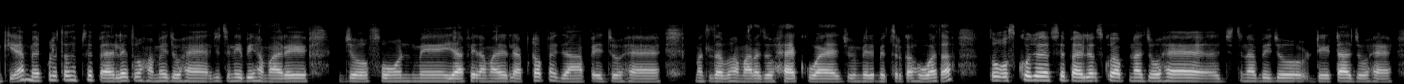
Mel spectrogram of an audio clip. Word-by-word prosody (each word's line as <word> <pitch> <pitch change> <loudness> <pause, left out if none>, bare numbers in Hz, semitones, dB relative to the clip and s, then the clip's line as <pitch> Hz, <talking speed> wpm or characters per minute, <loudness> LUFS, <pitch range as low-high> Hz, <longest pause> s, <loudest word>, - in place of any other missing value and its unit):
किया, 145 +8 -1
मेरे 175 -5 -1
को 175 +4 -9
लगता 200 0 -1
है 200 - -1
सबसे 205 +2 -3
पहले 155 -2 +3
तो 175 +1 -4
हमें 160 -1 -3
जो 150 -1 -1
है, 150 - 0 0.2
जितने 160 0 -6
भी 160 - -1
हमारे 145 -1 +1 0.4
जो 145 -1 +2
फ़ोन 150 0 -1 0.2
में 150 0 -2
या 145 -1 +5
फिर - - 0
हमारे 145 0 0
लैपटॉप 170 +6 -1
में 180 - -3
जहाँ 140 -1 0
पे 145 - -1
जो 145 - -3
है, 135 -2 -2 0.4
मतलब 145 0 -1
हमारा 140 -2 0
जो - - +2
हैक 140 0 +4
हुआ 140 -1 +3
है, 135 0 +2
जो 145 +2 -9
मेरे 145 0 0
मित्र 145 - -5
का 145 - +2
हुआ 150 +2 +3
था, - - +4 0.4
तो 185 - +3
उसको 180 +3 +2
जो 195 - +5
है - - +8
सबसे 185 +1 -2
पहले 170 +1 +5
उसको 170 +1 0
अपना 165 -1 +3
जो 160 - +4
है, 155 -3 +3
जितना 150 +2 -5
भी 155 - -2
जो 150 0 +3 0.3
डेटा 145 +1 +3
जो 145 - -1
है, 135 -1 -1
150 Hz, 230 wpm, -22 LUFS, 145-165 Hz, 0.4 s, है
